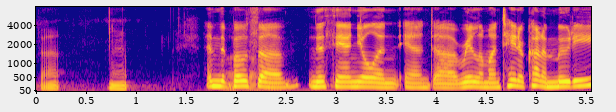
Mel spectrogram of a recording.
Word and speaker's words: Nathaniel: I've been listening to a lot of Ray LaMontagne lately, and Gregory Alan Isaacoff, and Nathan Ratcliffe. Is that how you say his name? Nathaniel, yeah.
